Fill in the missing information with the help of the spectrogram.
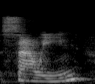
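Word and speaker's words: Samhain: s m ha a i n but it's pronounced sinen which is the Celtic original celebration of the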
